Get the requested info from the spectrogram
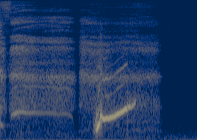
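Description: Cartoon character voices gasping: a breathy, held voiced sound for about a second, then a loud gasp that rises sharply in pitch.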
